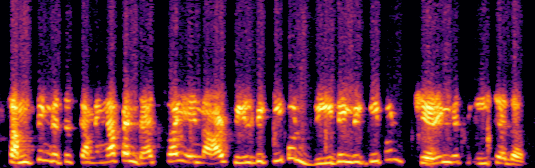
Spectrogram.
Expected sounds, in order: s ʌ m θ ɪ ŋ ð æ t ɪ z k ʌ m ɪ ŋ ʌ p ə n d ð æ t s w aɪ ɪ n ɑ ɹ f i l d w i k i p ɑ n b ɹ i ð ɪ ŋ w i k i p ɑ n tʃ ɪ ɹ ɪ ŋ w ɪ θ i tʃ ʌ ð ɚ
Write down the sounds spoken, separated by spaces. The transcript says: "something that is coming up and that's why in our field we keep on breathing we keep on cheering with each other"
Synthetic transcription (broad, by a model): s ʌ m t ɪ ŋ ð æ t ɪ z k ʌ m ɪ ŋ ʌ p ə n d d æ t s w aɪ ɪ n ɑ ɹ f i l d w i k i p ɑ n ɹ i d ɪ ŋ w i k i p ɑ n ʃ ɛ ɹ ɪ ŋ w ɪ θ i tʃ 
